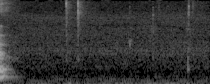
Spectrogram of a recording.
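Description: Faint computer mouse clicks: a close pair about two-thirds of a second in and a single click near the end, from a right-click on the software's connections panel.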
